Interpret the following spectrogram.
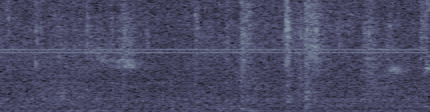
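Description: Faint scattered clicks of a laptop keyboard and touchpad being worked, over a steady low electrical hum.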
